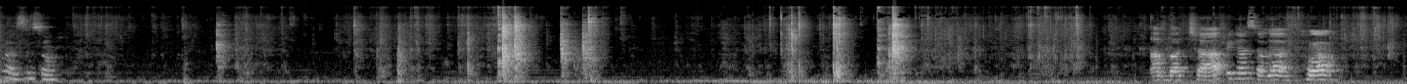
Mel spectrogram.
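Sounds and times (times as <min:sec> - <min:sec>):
plastic bag crinkling: 0:00.0 - 0:05.2, 0:06.8 - 0:14.0.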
